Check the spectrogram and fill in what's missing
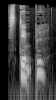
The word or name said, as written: STEMPLERNES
